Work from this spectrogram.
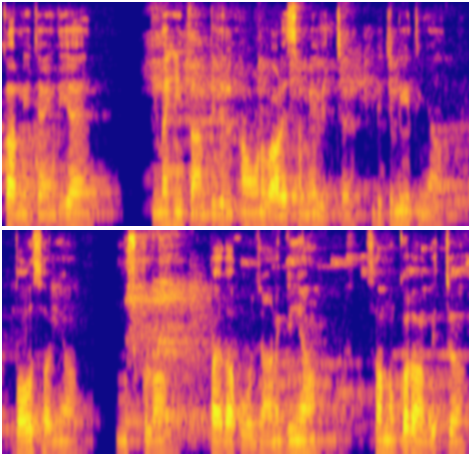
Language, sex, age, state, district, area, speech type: Punjabi, male, 30-45, Punjab, Sangrur, rural, spontaneous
